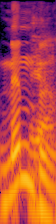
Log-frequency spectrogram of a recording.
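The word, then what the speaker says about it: Membou: Do you pronounce it Mimbu? The offensive lineman from Missouri. I think. Mizzou. Yeah, Armand Mimbu. Mimbu. Yeah. That's how you pronounce it, right?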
